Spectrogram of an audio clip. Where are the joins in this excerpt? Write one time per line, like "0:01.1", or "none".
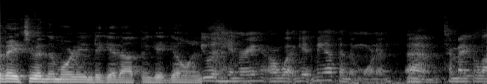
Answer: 0:02.0

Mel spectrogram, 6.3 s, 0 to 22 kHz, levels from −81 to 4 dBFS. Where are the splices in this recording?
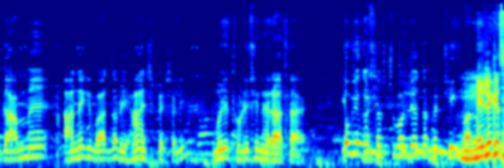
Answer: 0:04.2

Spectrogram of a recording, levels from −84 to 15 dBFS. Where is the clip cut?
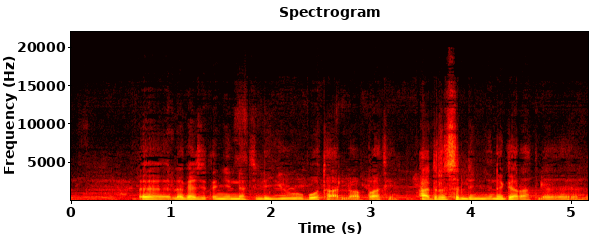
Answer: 0:03.3

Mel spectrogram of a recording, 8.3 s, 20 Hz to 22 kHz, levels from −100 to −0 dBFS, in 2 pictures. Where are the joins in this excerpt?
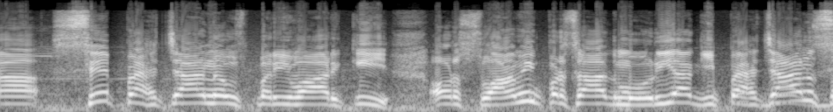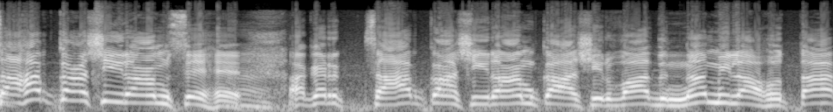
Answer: none

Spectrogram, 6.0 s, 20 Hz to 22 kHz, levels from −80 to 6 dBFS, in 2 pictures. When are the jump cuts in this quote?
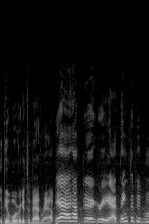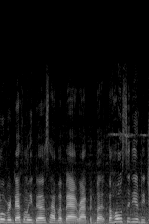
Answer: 0:01.0
0:04.8

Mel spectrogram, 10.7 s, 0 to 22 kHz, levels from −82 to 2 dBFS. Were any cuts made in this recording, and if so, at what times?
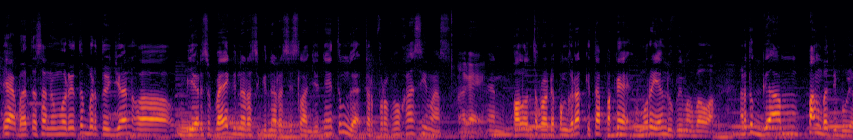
0:02.2
0:06.1

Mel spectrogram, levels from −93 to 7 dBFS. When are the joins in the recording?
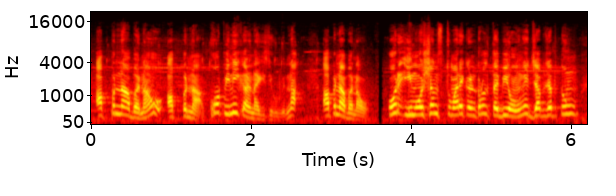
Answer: none

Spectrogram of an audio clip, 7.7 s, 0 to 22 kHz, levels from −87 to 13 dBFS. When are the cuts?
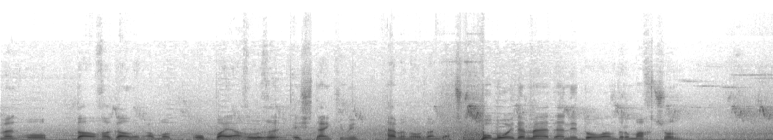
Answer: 0:04.6

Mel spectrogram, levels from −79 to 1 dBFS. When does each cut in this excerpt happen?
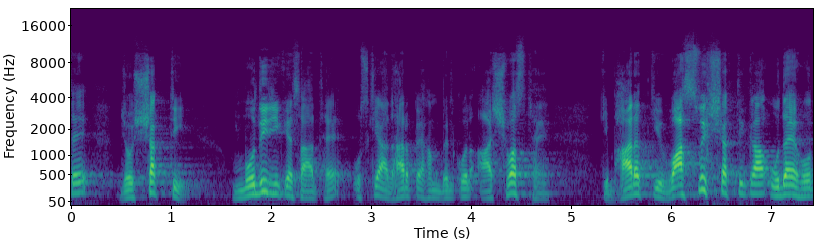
none

